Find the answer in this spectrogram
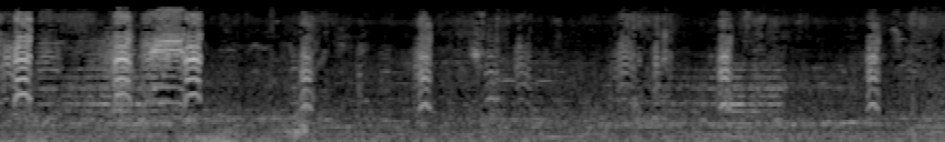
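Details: Zebra finch calls: a loud burst of rapid, nasal, harmonic-rich honks at the start, followed by spaced single toots roughly every second against a soft noisy background.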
